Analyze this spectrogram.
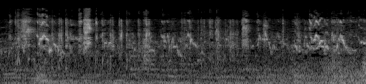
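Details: Rainbow budgerigar eating water spinach (kolmi shak), with continuous high warbling chatter of quick twittering chirps and squeaks running throughout without pause.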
